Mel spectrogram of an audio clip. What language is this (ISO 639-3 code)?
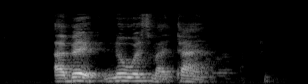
pcm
